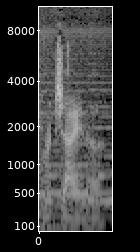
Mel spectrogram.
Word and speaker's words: Regina: what the capital of saskatch one is called Regina it sounds funny that's how you pronounce it humor of T Luna and I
